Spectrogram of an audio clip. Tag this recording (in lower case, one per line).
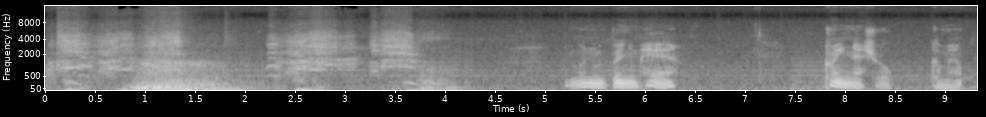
speech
